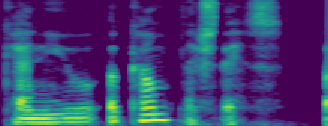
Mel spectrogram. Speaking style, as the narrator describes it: Osandria asked quietly

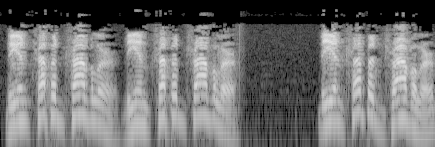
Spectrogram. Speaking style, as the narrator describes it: Babs is shouting

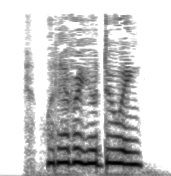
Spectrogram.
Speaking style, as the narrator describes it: I begged

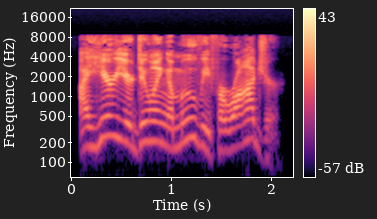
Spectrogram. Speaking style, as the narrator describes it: he said

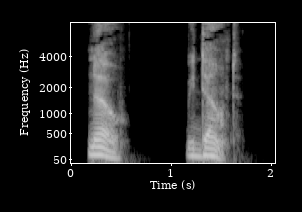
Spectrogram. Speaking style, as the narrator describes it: the alchemist said firmly

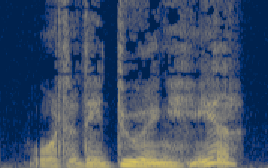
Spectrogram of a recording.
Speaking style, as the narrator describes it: he murmured

